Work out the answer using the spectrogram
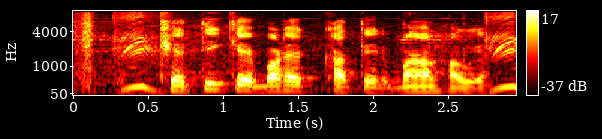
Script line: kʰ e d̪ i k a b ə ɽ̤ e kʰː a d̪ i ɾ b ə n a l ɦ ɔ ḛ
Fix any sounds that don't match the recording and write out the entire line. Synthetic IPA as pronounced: kʰ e t̪ i k e b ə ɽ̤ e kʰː a t̪ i ɾ b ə n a l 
